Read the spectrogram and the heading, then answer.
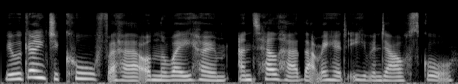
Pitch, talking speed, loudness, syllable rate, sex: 210 Hz, 260 wpm, -18 LUFS, 5.5 syllables/s, female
